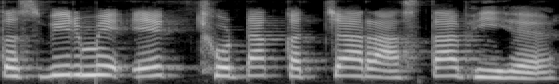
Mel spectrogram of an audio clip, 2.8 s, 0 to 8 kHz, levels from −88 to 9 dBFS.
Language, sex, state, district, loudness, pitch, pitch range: Hindi, female, Jharkhand, Palamu, -15 LUFS, 295 Hz, 275-310 Hz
